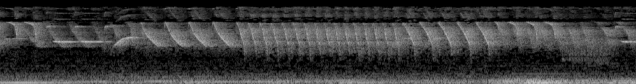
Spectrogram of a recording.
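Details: Canary singing a long rolled song, with rapid series of repeated high sweeping notes in fast trills that shift from one phrase type to the next, continuous throughout, with a low background hum.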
